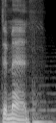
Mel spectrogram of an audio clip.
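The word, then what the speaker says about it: demesne: Yes, pronounced Demen.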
